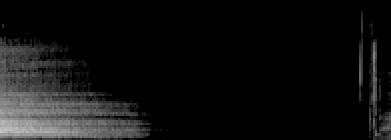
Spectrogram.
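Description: A deep breath exhaled slowly during box breathing, a long breathy rush that fades steadily over about a second and a half, followed by silence and a few faint clicks at the end.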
